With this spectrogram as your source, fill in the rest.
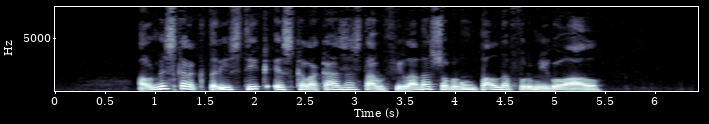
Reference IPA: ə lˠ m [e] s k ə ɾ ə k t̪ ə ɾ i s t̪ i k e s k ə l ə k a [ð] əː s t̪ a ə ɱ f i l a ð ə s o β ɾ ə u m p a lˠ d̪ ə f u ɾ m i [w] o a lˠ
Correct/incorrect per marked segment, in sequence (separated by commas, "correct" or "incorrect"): correct, incorrect, incorrect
